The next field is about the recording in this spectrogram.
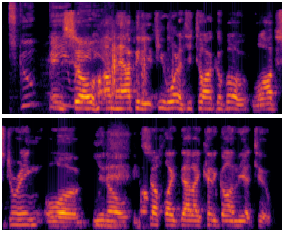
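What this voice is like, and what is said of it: New England accent. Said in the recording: “you have a New England accent”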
